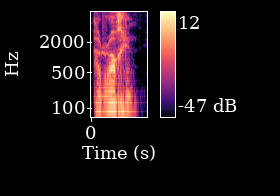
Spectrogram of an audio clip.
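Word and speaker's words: Arachin: We call it Erchen. But it's, I think it's grammatically properly pronounced Arochen.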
